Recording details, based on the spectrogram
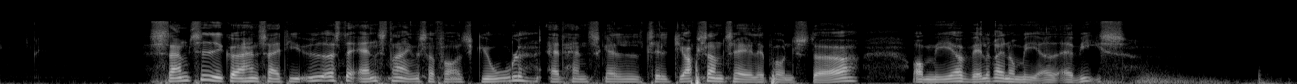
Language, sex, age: Danish, male, 64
